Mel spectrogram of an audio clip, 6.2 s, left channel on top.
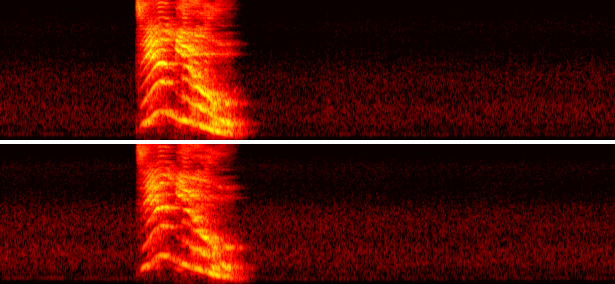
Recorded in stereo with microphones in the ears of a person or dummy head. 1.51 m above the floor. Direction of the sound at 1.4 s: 35° left (ahead or behind).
